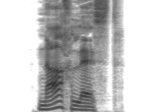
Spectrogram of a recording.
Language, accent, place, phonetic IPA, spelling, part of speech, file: German, Germany, Berlin, [ˈnaːxˌlɛst], nachlässt, verb, De-nachlässt.ogg
- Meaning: second/third-person singular dependent present of nachlassen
